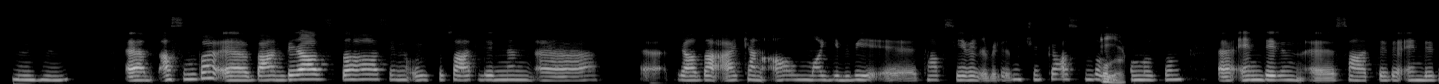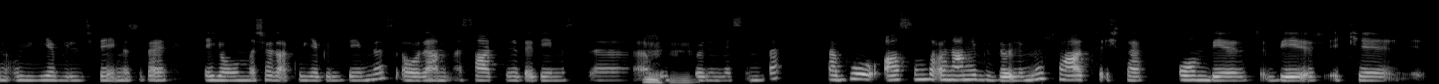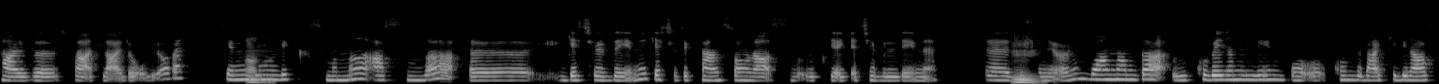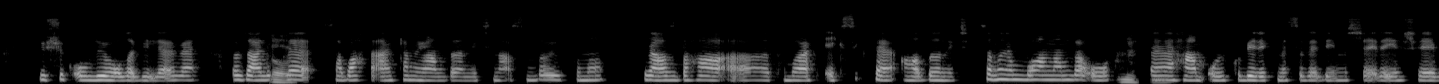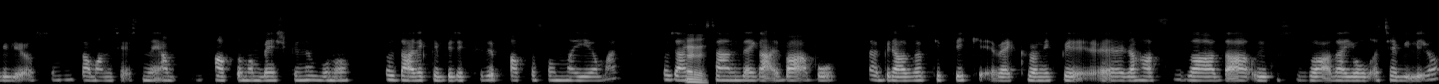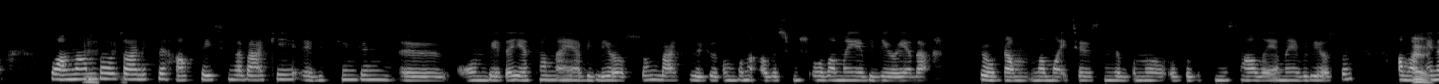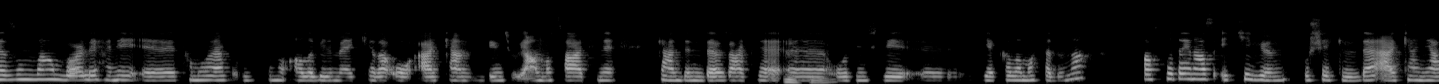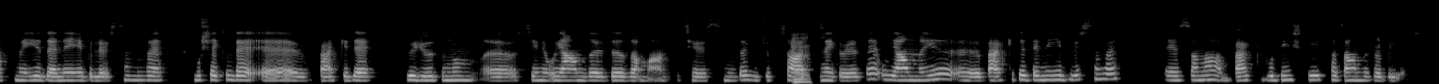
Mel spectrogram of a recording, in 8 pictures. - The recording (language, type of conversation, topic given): Turkish, advice, Sabah rutininizde yaptığınız hangi değişiklikler uyandıktan sonra daha enerjik olmanıza yardımcı olur?
- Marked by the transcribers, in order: other background noise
